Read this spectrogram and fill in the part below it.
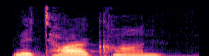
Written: metarchon

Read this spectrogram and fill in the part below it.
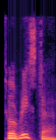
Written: tourista

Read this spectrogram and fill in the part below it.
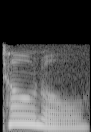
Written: tonal

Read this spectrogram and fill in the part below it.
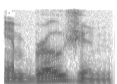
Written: Ambrosian

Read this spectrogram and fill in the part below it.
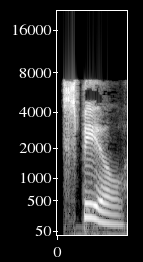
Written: spiel

